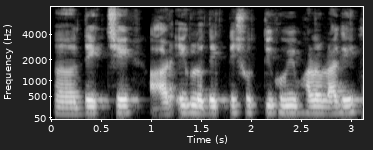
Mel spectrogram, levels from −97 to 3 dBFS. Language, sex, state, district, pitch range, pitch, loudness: Bengali, male, West Bengal, Kolkata, 135-140 Hz, 135 Hz, -16 LUFS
